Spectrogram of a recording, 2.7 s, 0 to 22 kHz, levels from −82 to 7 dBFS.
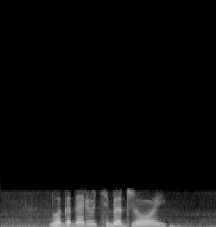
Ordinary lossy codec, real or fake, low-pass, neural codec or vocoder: none; real; 3.6 kHz; none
